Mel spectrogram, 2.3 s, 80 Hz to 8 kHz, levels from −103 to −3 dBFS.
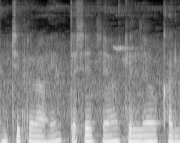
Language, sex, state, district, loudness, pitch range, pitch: Marathi, male, Maharashtra, Pune, -16 LUFS, 125-130 Hz, 125 Hz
